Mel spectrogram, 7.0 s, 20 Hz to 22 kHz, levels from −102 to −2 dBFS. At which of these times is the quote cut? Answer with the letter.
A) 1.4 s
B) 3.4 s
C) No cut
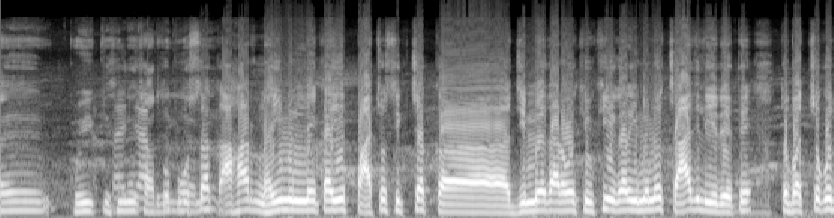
A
